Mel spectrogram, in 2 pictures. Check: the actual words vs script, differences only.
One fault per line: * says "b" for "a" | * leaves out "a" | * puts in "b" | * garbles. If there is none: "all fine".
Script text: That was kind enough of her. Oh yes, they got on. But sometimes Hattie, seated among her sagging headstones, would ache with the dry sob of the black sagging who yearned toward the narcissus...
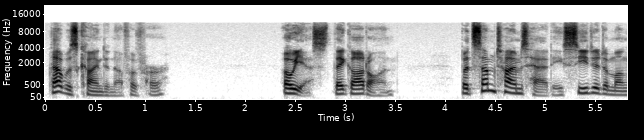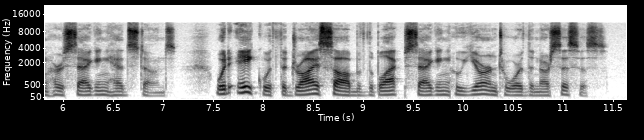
all fine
